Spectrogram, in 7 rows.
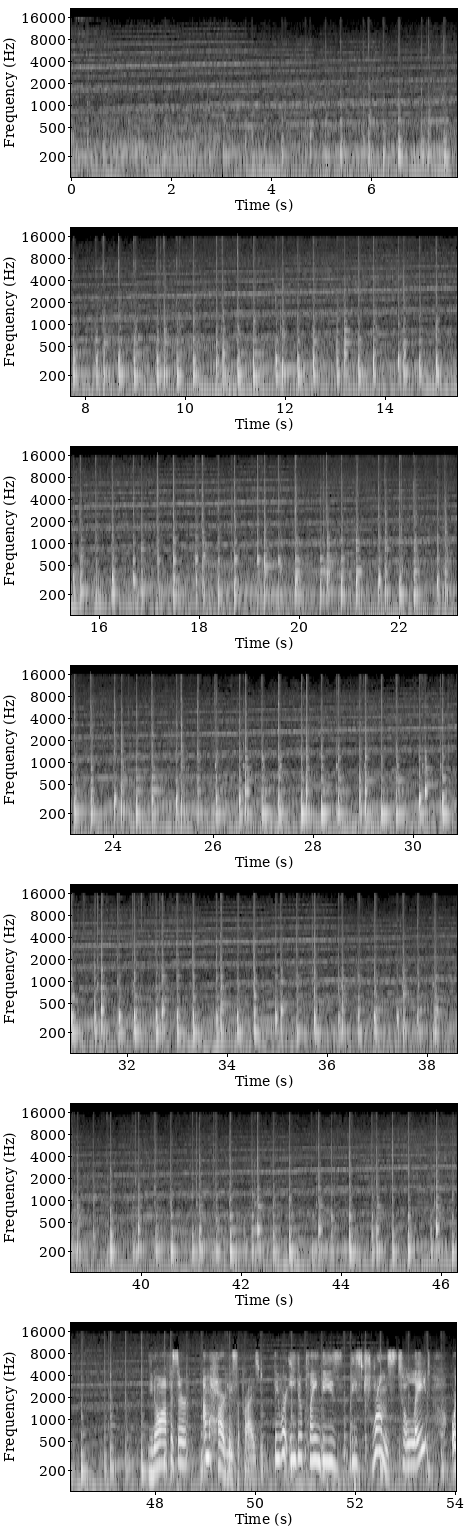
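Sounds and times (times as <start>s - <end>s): hand drum rhythm: 4.2s - 54.0s.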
